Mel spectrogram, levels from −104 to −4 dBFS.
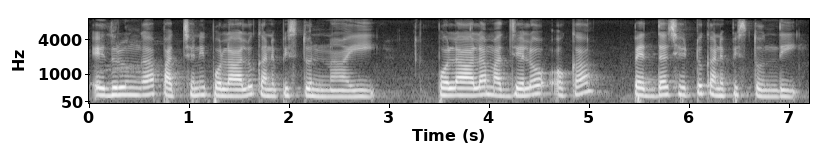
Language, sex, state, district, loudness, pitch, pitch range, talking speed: Telugu, female, Telangana, Mahabubabad, -15 LUFS, 215 Hz, 200-225 Hz, 85 wpm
